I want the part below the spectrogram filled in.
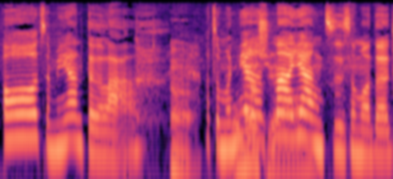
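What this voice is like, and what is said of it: Imitated Taiwanese indigenous accent. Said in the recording (Chinese): “就是会学我们的口音，其实听起来就觉得有点怪怪的 ... 就是学的太没有技巧，跟都是太同一个套路”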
